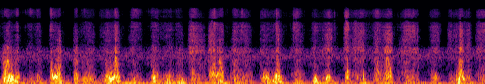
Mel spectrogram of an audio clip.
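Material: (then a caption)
Chenille fabric. A single finger with a short red-painted nail scratches between the tufts of a yellow chenille dotted pillow, close up. Soft, dry scratching strokes come in uneven bursts, low-to-mid in tone with a faint hiss.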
